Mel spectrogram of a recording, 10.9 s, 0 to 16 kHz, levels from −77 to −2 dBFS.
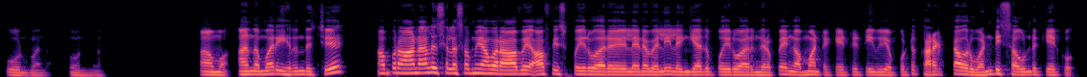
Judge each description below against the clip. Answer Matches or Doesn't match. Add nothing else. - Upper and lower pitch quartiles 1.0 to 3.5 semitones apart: Doesn't match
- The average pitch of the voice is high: Doesn't match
